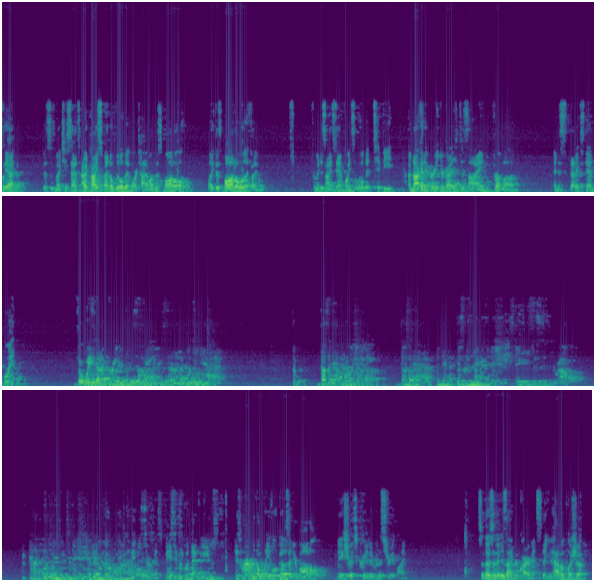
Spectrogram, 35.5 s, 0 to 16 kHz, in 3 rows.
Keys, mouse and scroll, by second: 1.4-3.5 scroll down 1, 3.5 middle click, 4.4-4.7 scroll up 1, 4.7-10.5 middle drag, 27.6 click, 28.1-31.3 middle drag, 34.5 scroll down 1, 34.7 middle click, 35.2-35.4 scroll down 1.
